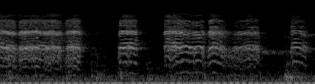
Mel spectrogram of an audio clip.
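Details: Orange-fronted parakeet (Eupsittula canicularis), apparently a pet watching YouTube videos, giving harsh, grating screeches in four bursts, the longest nearly a second, over a steady low hum.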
